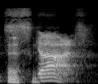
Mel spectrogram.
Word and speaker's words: Scott: Rhymes with hot. – Scott, thank you.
